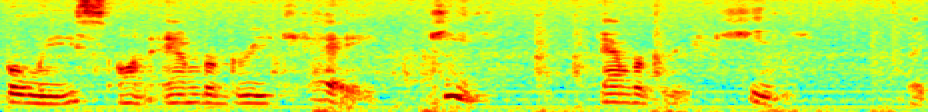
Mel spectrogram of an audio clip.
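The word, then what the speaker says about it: Caye: Ambergris Key, they call it. C-A-Y-E is spelled key here, pronounced key.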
